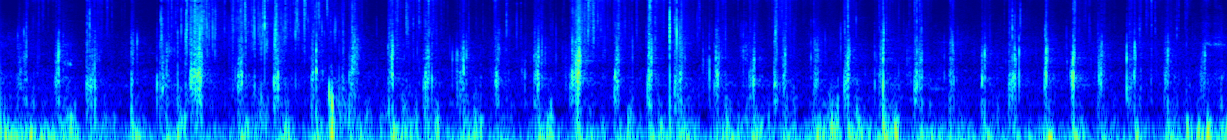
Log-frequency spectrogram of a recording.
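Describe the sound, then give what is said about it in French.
Steady footsteps crunch across loose gravel at a walking pace, each step scattering tiny pebbles with a crisp, gritty skitter, clear with no voices. “voyez, ce qui est fou, c'est que on entend comme ça gicler des tout petits cailloux qui rissolent comme ça sous les pieds.”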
